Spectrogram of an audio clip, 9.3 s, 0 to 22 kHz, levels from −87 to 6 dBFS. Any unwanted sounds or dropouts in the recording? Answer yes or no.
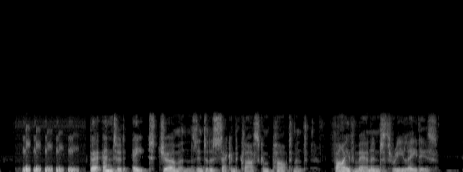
yes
